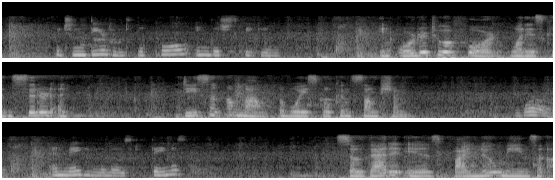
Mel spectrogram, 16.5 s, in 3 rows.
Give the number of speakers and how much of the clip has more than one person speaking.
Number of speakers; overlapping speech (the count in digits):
2, no overlap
